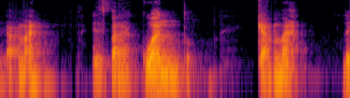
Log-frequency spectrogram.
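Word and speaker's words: כמה: Kama, así se pronuncia kama, es para cuánto.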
